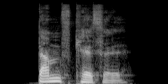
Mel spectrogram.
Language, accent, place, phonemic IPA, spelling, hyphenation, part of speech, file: German, Germany, Berlin, /ˈdampfˌkɛsl̩/, Dampfkessel, Dampf‧kes‧sel, noun, De-Dampfkessel.ogg
- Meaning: steam boiler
